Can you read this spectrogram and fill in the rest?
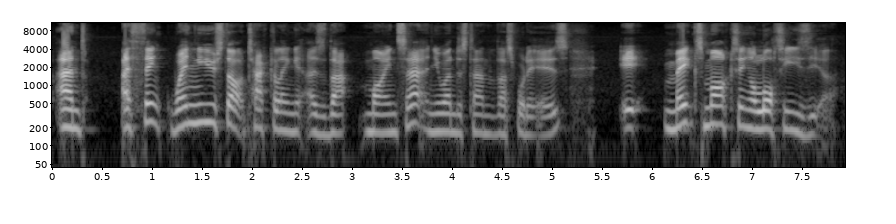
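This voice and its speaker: A man's voice: sits high, moderate pace, a bit bright. A man hosting a conversational business interview, speaking emphatically with rhetorical questions and frequent checks for agreement. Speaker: interview host and filmmaker.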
